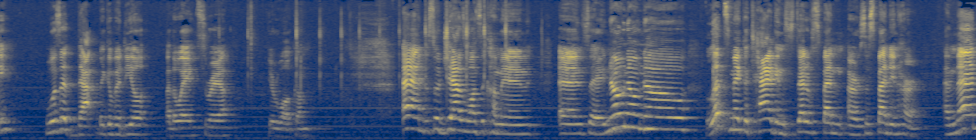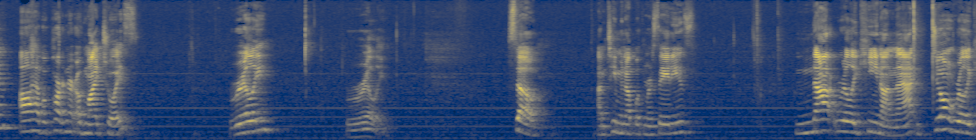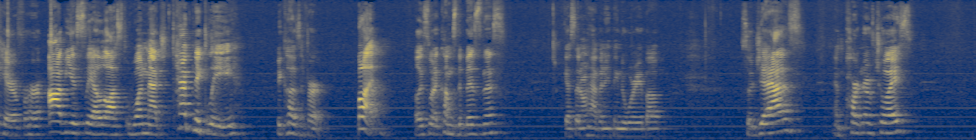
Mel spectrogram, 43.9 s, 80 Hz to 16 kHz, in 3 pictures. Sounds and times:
Speech: 0:00.0 - 0:04.8, 0:06.0 - 0:16.8, 0:18.1 - 0:18.8, 0:19.8 - 0:20.5, 0:22.3 - 0:22.9, 0:23.6 - 0:25.1, 0:26.6 - 0:36.9, 0:37.7 - 0:39.3, 0:40.4 - 0:43.0.

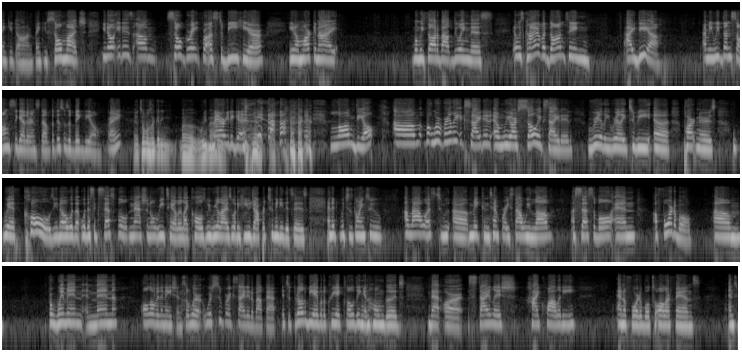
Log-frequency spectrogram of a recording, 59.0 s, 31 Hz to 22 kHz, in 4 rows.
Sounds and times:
Female speech, woman speaking: 0:00.0 - 0:05.2, 0:05.8 - 0:06.8, 0:08.2 - 0:11.8, 0:12.4 - 0:13.2, 0:14.0 - 0:17.2, 0:18.9 - 0:20.2, 0:21.3 - 0:44.4, 0:45.2 - 0:55.8, 0:56.6 - 0:59.0
Narration, monologue: 0:00.0 - 0:59.0.

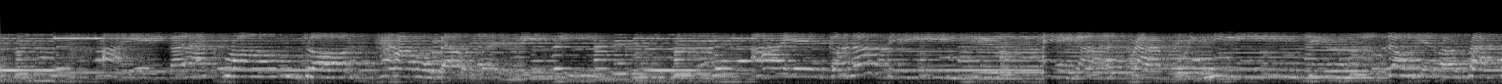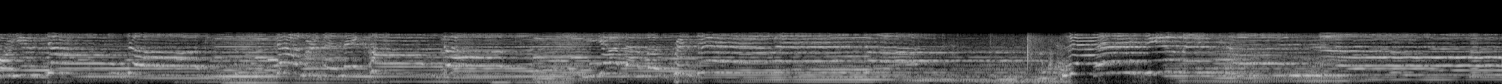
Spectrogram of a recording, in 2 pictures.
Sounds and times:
Music: 0:00.0 - 0:30.0.

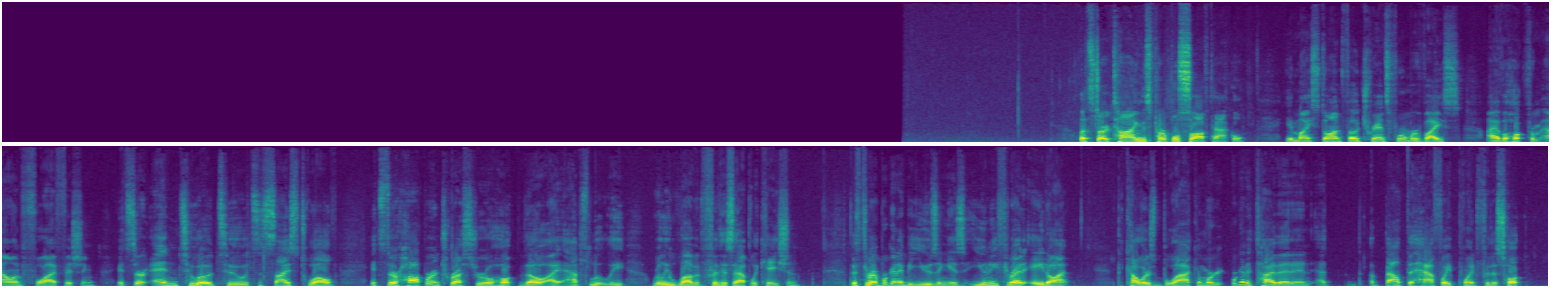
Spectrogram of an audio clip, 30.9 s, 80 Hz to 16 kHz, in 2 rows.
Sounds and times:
Speech: 0:10.8 - 0:30.7.

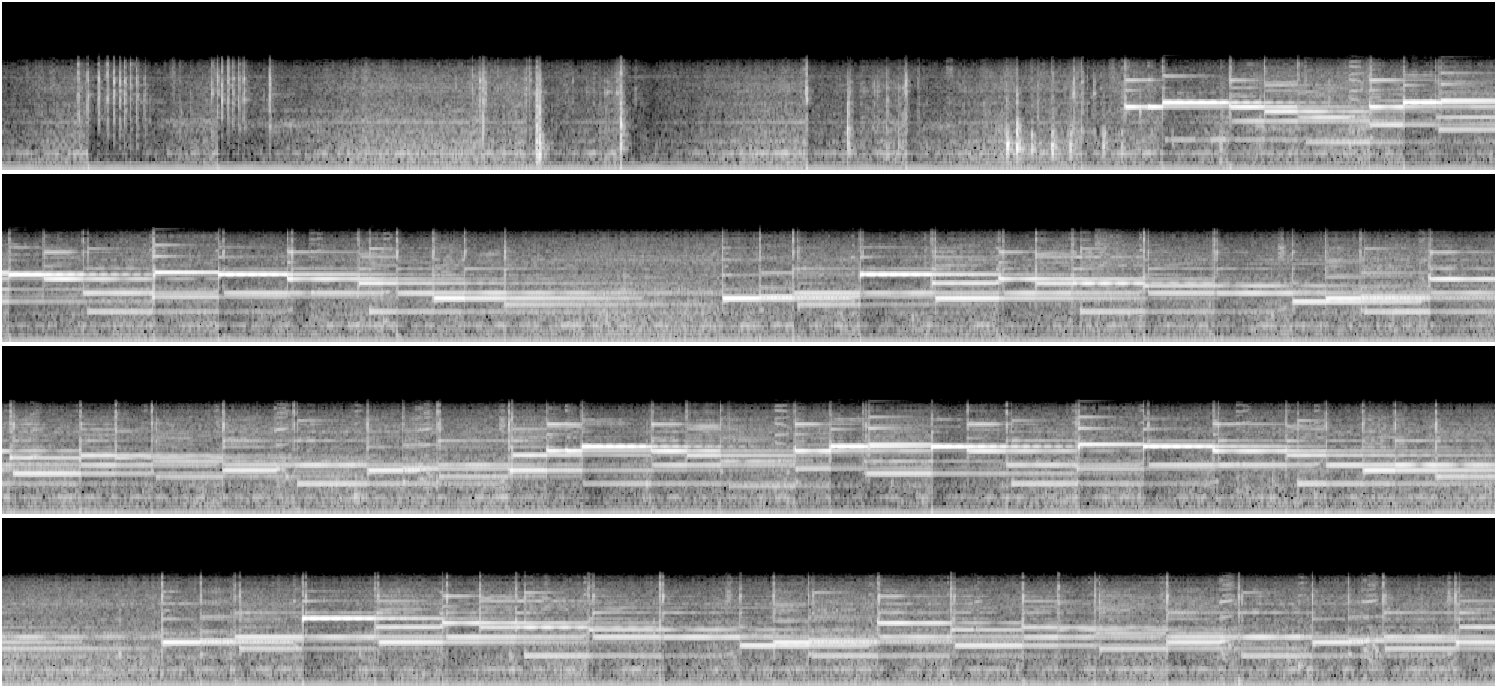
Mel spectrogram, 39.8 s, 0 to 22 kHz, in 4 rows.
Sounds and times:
Inside, small room: 0:00.0 - 0:39.8
Music: 0:07.5 - 0:39.8.

